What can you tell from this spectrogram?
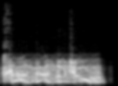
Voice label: aircraft destroyed, mood med, speech it

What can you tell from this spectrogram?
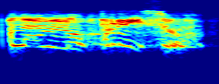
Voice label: aircraft destroyed, mood med, speech it

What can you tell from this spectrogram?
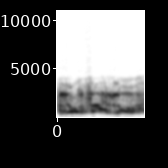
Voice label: on fire, mood low, speech it; War Thunder

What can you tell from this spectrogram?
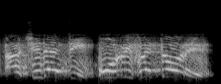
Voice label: searchlite, mood high, speech it; War Thunder

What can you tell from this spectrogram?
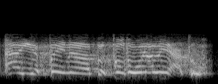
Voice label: player killed ally, mood med, speech it

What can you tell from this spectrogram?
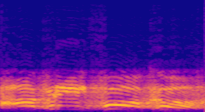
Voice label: attack position, mood high, speech it

